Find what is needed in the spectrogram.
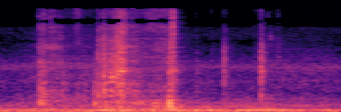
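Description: Plastic case of a Milton Bradley Simon electronic game being handled and flipped over on a wooden tabletop: a few light clicks and scrapes.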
